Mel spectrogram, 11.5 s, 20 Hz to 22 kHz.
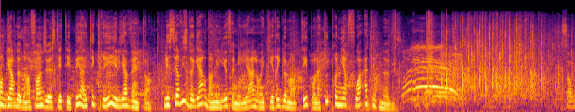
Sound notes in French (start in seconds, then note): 8.3 Applaudissements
